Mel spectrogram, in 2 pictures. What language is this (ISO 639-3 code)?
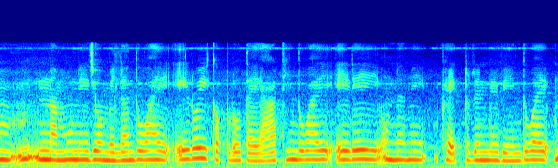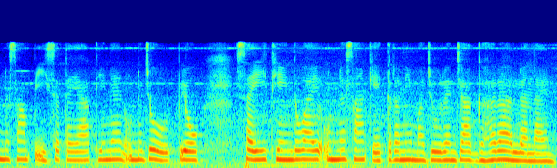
snd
